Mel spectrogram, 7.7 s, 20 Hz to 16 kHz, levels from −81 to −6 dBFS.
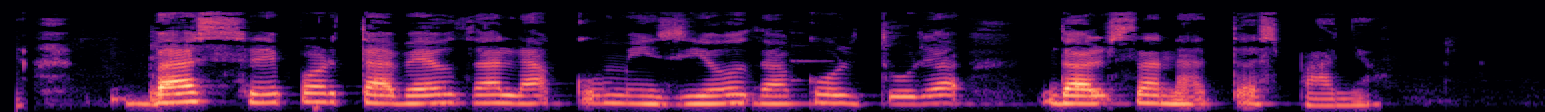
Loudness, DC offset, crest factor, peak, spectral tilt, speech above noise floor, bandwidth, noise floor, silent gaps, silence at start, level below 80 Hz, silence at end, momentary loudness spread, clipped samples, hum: -23 LUFS; under 0.1%; 22 dB; -2 dBFS; -4 dB/octave; 44 dB; 11.5 kHz; -66 dBFS; none; 0.05 s; -72 dBFS; 0.85 s; 15 LU; under 0.1%; none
